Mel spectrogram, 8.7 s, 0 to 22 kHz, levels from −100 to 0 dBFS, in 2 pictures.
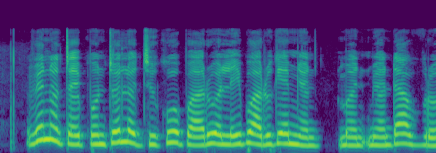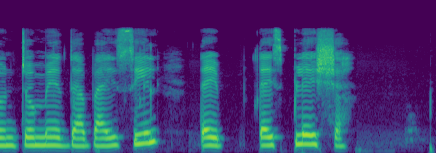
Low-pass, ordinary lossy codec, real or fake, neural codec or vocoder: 9.9 kHz; none; real; none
